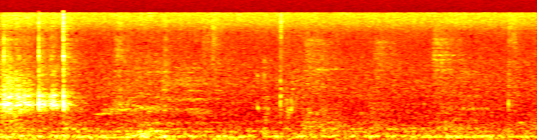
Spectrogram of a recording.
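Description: A felt-tip pen squeaks and scratches softly on paper.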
